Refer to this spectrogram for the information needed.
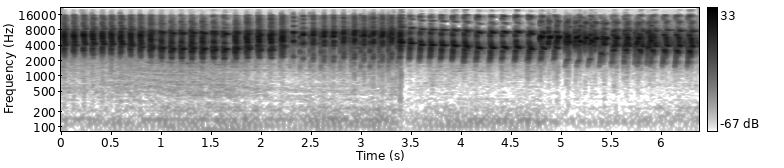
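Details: Lovebird ngekek song for stimulating other lovebirds: an unbroken, rapid stream of high, scratchy chirps, slightly changing pitch partway through, with no other sounds clearly heard.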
